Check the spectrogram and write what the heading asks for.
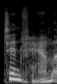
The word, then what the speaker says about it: Thien Pham: You told me how to say it and I said it wrong. You still said it right. All right. You said it right. Thien Pham is perfect. Thien Pham.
